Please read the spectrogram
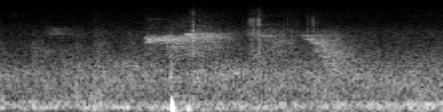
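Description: Quiet handling at the oil filler of a small motorcycle, with a single short knock a little under halfway in and faint high squeaks around the middle, as a paper cup funnel is set in place for new oil to be poured.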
